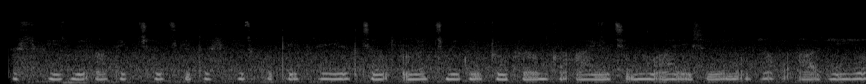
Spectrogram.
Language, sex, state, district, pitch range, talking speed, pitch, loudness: Hindi, female, Goa, North and South Goa, 235-250 Hz, 165 wpm, 245 Hz, -37 LUFS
